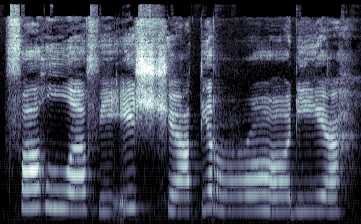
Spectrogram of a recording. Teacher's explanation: Karena ada tanwin yang bertemu dengan huruf ro. Cara membacanya masuk, tidak mendengung. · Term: idgham bila gunah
